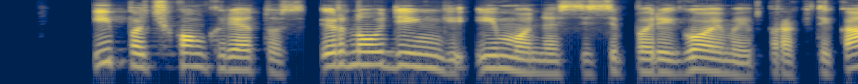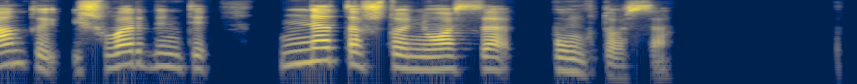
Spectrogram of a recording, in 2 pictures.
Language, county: Lithuanian, Utena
